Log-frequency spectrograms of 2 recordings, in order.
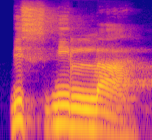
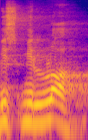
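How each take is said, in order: First: The l sound in Allah is light and thin. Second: The l sound in Allah is heavy and thick. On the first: The speaker calls it right. "maka Allah dibaca tipis" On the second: The speaker calls it wrong. "jadi bukan Bismillah"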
